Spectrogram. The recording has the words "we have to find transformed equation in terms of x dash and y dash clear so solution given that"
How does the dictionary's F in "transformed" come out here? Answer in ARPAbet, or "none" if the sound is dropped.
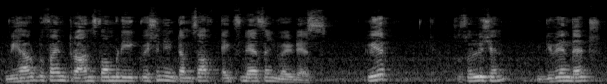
F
